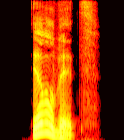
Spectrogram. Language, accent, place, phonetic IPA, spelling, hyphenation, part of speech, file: German, Germany, Berlin, [ˈɪʁvɪt͡s], Irrwitz, Irr‧witz, noun, De-Irrwitz.ogg
- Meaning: absurdity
